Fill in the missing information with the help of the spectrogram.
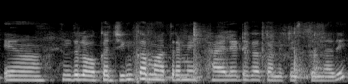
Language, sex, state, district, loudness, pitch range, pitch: Telugu, female, Andhra Pradesh, Annamaya, -19 LUFS, 195-215 Hz, 205 Hz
